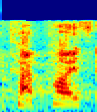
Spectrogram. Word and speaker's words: kapois: Kapois. It's written kapas. It's written chaser. So even though it's pronounced kapois, right?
